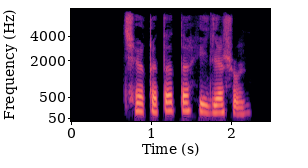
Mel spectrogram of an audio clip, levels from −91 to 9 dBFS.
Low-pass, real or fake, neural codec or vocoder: 7.2 kHz; fake; vocoder, 44.1 kHz, 128 mel bands every 256 samples, BigVGAN v2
